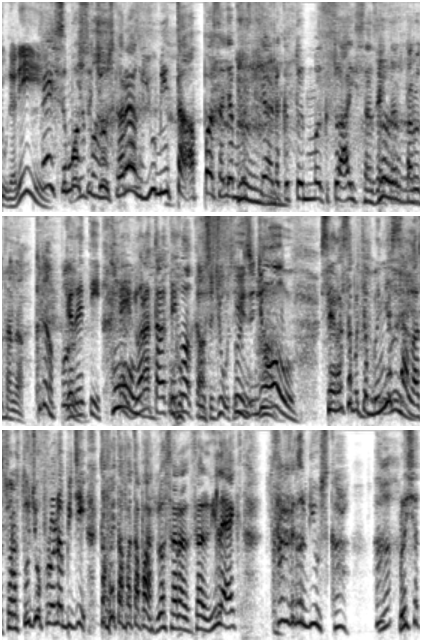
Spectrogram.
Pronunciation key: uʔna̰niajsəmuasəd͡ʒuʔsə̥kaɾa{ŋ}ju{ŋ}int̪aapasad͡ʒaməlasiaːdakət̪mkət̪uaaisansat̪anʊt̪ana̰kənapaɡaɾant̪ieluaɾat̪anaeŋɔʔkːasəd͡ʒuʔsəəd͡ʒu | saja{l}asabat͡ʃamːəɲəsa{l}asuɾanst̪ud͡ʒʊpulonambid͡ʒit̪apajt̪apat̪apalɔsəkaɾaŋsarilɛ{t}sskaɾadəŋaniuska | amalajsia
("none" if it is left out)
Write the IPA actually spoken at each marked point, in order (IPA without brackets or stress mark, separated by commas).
ŋ, m, ɾ, l, k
